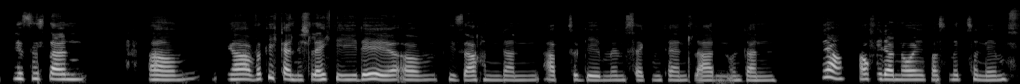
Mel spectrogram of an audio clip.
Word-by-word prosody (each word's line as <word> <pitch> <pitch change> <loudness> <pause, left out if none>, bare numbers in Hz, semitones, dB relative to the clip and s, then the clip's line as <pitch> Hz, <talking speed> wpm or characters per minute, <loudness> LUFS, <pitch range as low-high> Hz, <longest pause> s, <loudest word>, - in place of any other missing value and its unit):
ist 265 0 0
es 260 -1 -2
dann, 240 -1 +4 0.6
ähm, 220 +5 +2 0.3
ja 235 -1 +4
wirklich 265 +5 -1
keine 220 -4 +2
schlechte 225 +2 +1
Idee, 215 +1 +4
ähm, 210 +1 -2
die 220 - -6
Sachen 205 +1 -2
dann 200 0 -6
abzugeben 205 -2 -3
im 200 0 -6
Secondhand-Laden 195 0 -5
und 200 +1 -8
dann, 190 0 -3 0.5
ja, 310 -6 +6 0.2
auch 240 - +3
wieder 230 -2 +4
neu 220 0 +1
was 215 +1 -5
mitzunehmen. 220 -1 -5
215 Hz, 140 wpm, -25 LUFS, 200-235 Hz, 0.6 s, ja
